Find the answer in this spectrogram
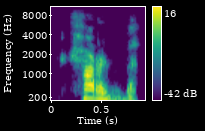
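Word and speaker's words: حرب: Harb, that's the word for war. Harbun, harb. H, guttural.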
